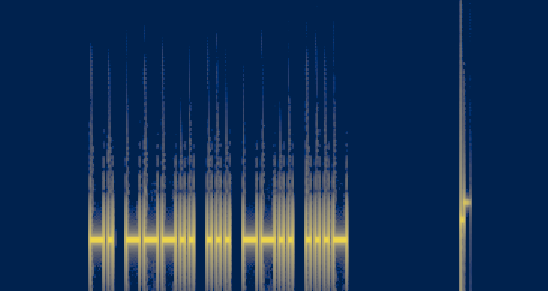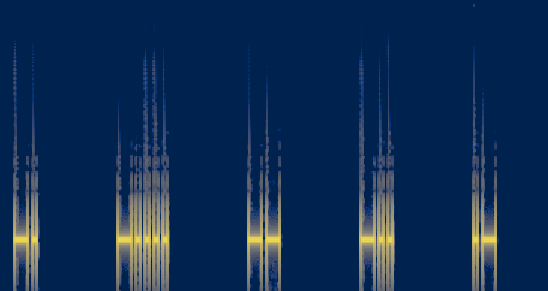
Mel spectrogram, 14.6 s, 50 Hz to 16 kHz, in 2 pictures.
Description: Morse code, heard as a keyed tone, about 20 wpm, spaced as for 10 wpm, 700 Hz. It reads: N8SZV N6MDA
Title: USA Call Signs - 6x Character Spacing - 20wpm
